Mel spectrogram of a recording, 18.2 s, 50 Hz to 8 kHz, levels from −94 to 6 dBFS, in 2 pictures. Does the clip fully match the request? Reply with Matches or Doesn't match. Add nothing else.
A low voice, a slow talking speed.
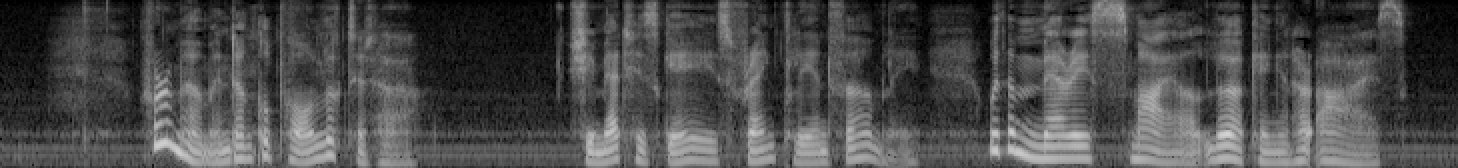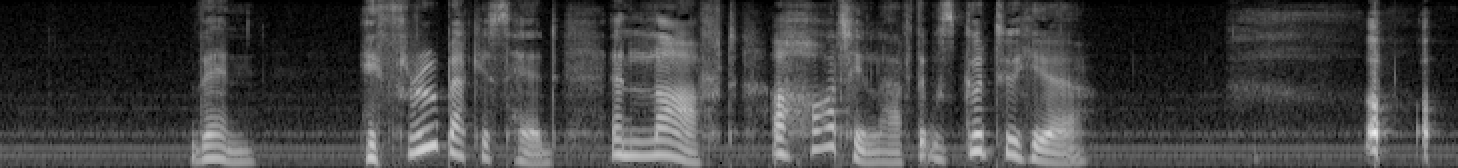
Doesn't match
